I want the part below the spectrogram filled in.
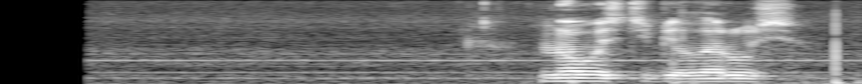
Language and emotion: Russian, neutral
